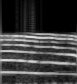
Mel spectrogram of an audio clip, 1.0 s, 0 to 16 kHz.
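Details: One brief, steady, high-pitched startled wail from a 9-month-old baby frightened by a sneeze nearby. Infant cry.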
